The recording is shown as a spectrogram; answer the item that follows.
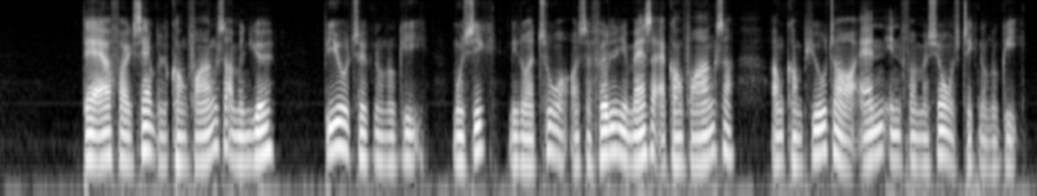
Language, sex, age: Danish, male, 60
